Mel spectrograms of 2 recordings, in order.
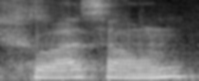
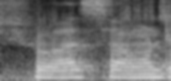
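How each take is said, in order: No difference in how they are said.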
